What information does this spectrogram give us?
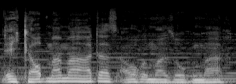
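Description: A man playing a hapless, slow-witted dwarf brother in improvised tabletop role-play, talking in a hesitant, halting way. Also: mid-range voice, fairly even intonation, music in the background, natural voice. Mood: innocently clueless.

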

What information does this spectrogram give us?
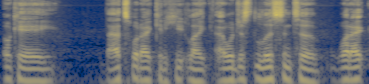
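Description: A young man guesting on a podcast explains his process in a casual, halting way, with many restarts. His voice is somewhat low. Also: flat delivery. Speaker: composer guest.

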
